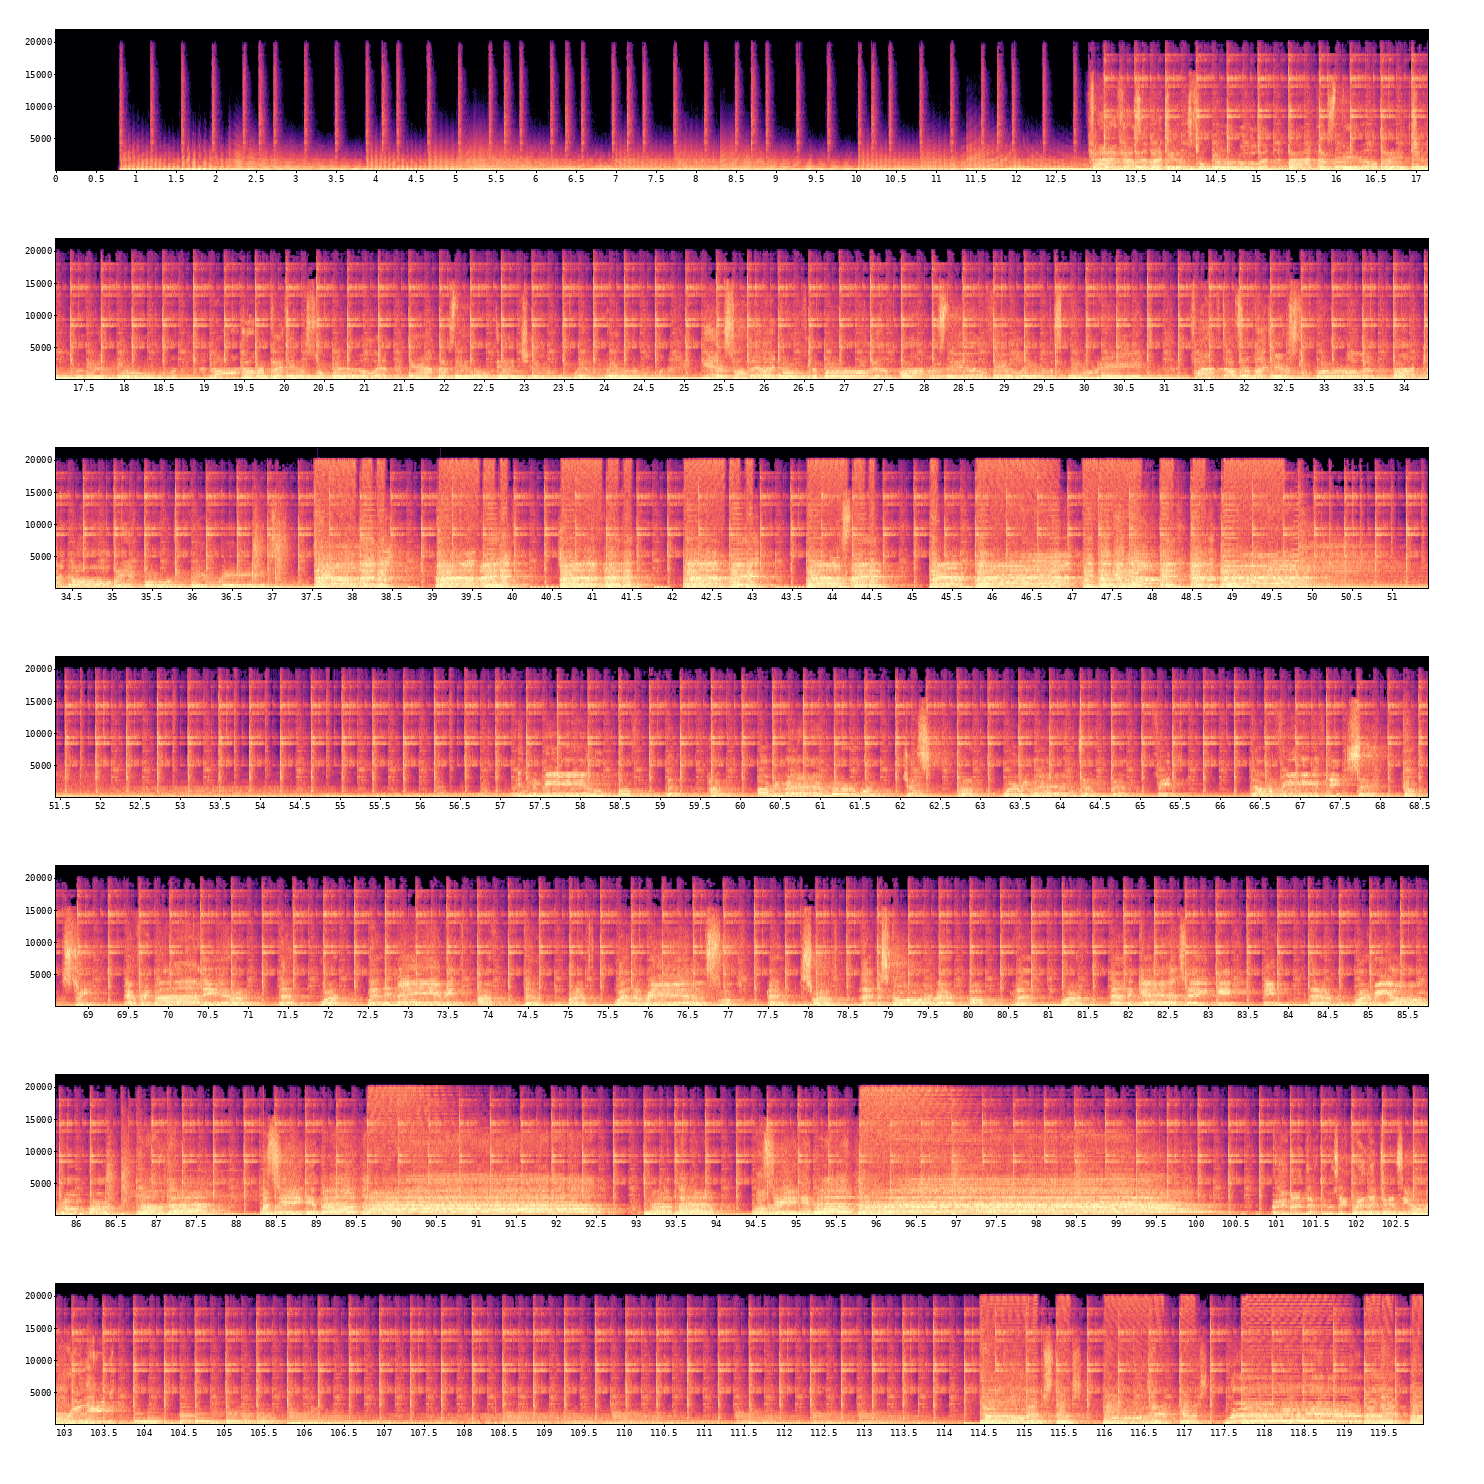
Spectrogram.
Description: męski kwartet wokalny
